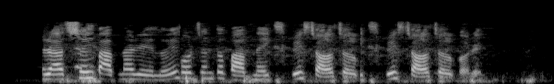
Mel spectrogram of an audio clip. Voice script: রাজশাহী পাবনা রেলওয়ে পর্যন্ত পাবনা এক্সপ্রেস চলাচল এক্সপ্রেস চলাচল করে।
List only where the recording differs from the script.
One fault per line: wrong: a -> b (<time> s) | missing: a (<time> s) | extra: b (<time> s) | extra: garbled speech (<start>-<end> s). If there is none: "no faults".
no faults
